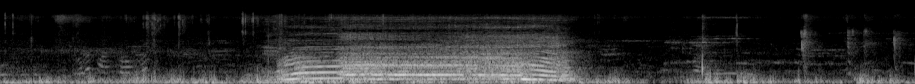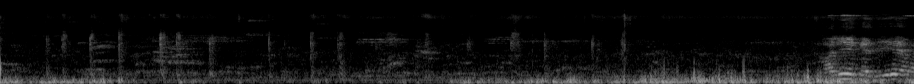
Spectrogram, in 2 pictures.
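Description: A cow gives one long, loud moo that holds steady for about three seconds before dropping away.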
